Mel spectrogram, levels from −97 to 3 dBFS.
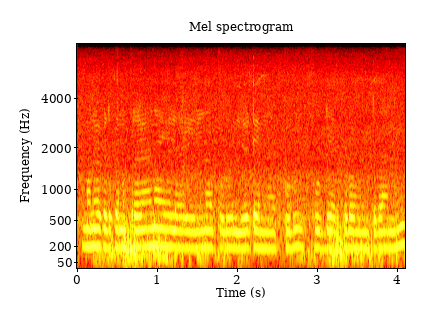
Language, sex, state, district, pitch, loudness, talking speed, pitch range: Telugu, female, Andhra Pradesh, Srikakulam, 185 Hz, -16 LUFS, 160 wpm, 175-190 Hz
